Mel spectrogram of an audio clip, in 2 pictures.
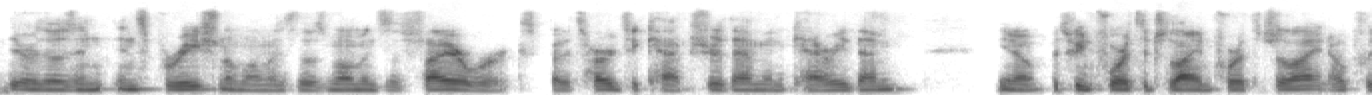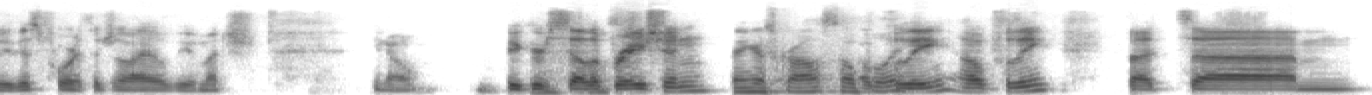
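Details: Adult male speaker; typical speech.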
